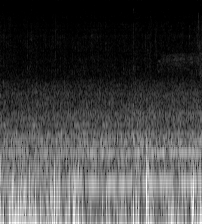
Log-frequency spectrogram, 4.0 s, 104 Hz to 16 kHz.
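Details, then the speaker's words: E-bike on pedal assist 2, gear 7, holding about 14.5 mph on pavement, slight downhill: only a low tire hum and a little wind, motor itself very quiet and healthy. "And this bike is very quiet. The only thing you basically hear really is the tires humming on the pavement here. The motor is really quiet."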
